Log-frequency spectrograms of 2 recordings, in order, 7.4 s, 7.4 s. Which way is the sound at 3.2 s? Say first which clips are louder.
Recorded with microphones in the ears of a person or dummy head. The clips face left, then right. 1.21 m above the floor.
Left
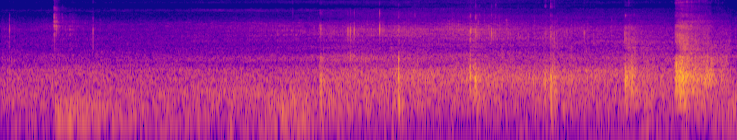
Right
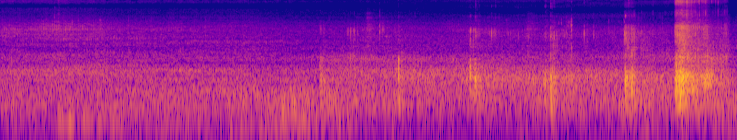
Left 4 dB; 40° left (ahead or behind).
